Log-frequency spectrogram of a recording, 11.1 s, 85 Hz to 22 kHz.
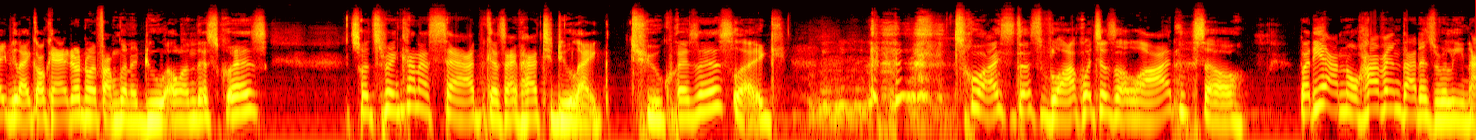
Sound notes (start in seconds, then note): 6.0 audience laughing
